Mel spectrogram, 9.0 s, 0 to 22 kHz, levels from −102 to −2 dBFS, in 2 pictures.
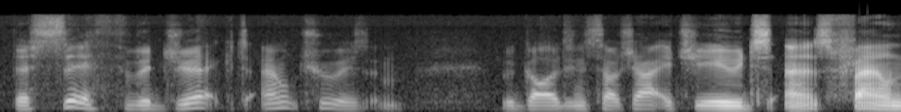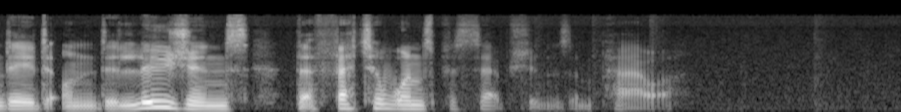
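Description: No technical faults can be heard in the speech. It has passed through a call codec, with the top end stopping at around 12 kHz.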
